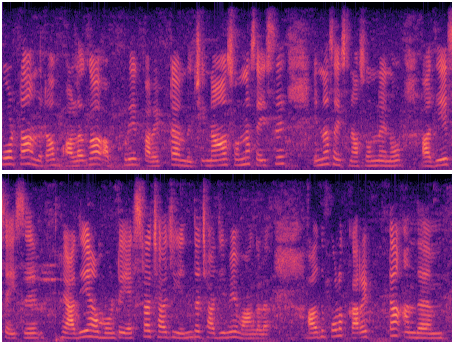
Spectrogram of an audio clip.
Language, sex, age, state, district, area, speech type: Tamil, female, 18-30, Tamil Nadu, Chennai, urban, spontaneous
